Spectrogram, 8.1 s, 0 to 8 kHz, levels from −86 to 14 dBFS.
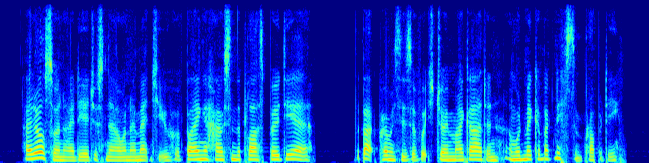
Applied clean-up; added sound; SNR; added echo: none; none; none; none.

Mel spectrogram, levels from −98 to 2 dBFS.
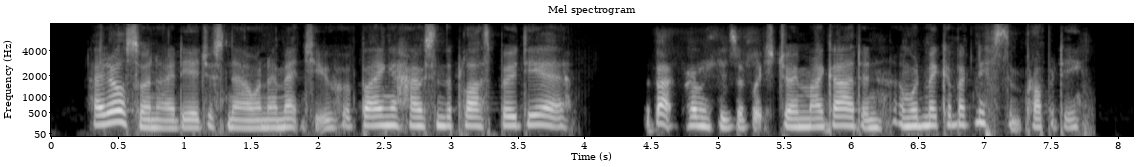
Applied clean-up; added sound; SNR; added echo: neural mask model Resemble Enhance denoiser.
